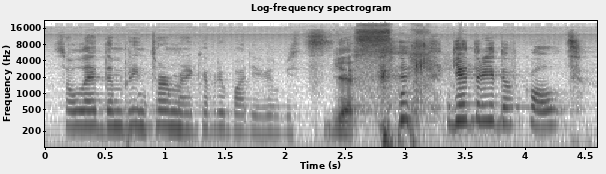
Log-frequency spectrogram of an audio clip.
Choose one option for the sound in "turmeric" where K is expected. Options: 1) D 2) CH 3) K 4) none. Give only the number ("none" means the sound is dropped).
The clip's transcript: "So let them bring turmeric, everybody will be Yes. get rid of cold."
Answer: 3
